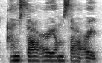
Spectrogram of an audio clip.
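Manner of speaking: usual speaking voice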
